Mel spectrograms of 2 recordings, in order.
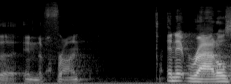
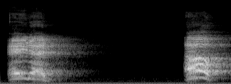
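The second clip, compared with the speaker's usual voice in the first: very loud high call; yelling for kid; 13 dB louder than usual. Acted. Shopkeeper yelling for Aiden to come out. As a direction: bellow across the shop.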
